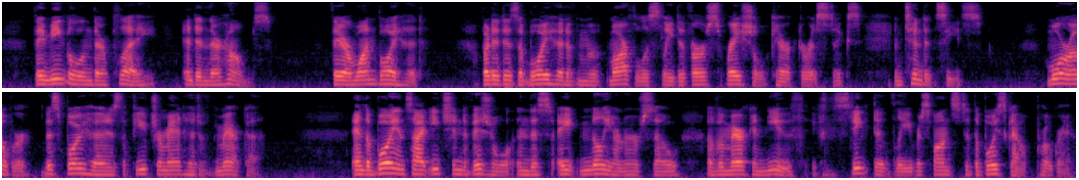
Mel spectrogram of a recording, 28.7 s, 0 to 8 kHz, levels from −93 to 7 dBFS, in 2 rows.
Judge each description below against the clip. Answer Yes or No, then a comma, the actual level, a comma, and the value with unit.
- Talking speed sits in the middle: No, slow, 115 wpm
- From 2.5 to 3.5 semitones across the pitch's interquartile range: Yes, average, 2.8 semitones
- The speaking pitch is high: No, low, 135 Hz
